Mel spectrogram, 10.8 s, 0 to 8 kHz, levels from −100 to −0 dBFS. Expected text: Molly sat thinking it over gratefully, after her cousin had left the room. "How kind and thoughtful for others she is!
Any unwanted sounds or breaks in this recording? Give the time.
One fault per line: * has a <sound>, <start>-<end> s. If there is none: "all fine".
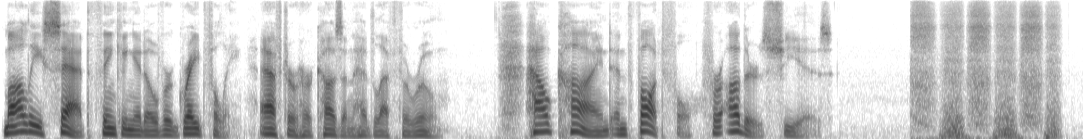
* has a breath, 9.1-10.6 s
